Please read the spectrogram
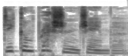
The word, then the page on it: decompression chamber: anglais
